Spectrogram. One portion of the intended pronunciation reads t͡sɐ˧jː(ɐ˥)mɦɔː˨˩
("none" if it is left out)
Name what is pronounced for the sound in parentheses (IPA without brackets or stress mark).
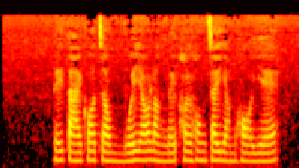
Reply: ɐ˨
